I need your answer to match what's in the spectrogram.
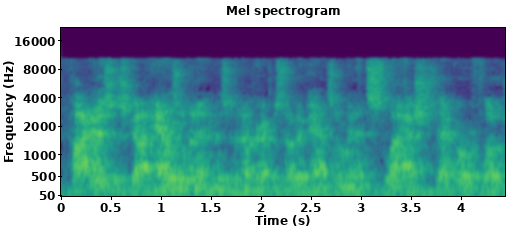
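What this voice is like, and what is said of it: Radio announcer voice. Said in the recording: “I'm going to turn on my radio voice now.”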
